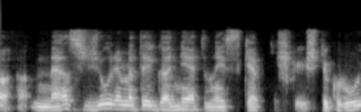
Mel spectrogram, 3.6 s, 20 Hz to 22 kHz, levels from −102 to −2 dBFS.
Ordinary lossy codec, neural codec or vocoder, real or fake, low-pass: Opus, 64 kbps; codec, 16 kHz, 16 kbps, FunCodec, trained on Chinese and English, 50 frames a second; fake; 7.2 kHz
